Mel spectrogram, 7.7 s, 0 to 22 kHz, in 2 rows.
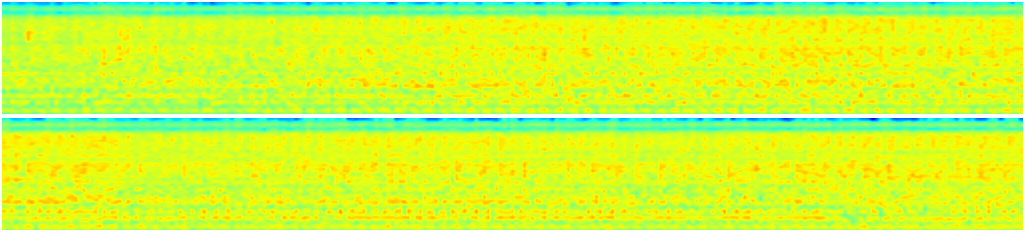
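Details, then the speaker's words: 2018 Toyota RAV4 idling after an oil change in which the plastic oil filter housing broke when its locking tab was not freed: smooth, even idle with no knocks, ticks or misses. It runs fine, and no leaks are found underneath. "it sounds like it's running oh let me crawl under and see if anything's weak in here"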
